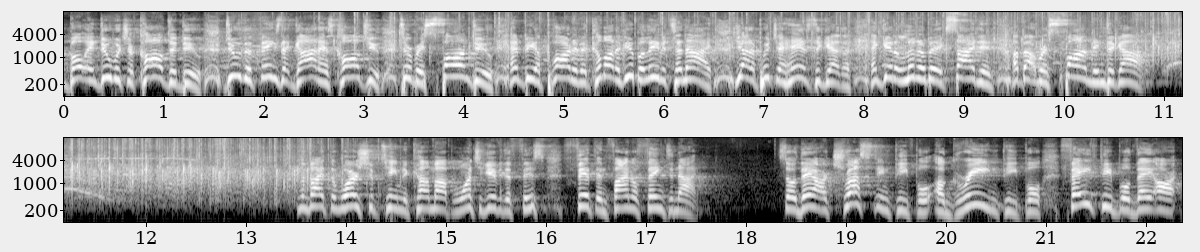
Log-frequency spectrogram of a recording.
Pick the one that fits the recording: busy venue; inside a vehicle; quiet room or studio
busy venue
